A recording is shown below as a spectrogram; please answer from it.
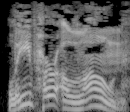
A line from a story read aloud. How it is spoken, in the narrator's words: Saint yelled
